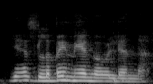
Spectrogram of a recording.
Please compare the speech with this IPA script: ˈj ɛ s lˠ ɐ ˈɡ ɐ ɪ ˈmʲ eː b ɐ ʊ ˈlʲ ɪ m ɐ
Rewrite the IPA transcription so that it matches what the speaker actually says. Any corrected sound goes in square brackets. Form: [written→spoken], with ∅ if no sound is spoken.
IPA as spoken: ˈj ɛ s lˠ ɐ [ˈɡ→ˈb] ɐ ɪ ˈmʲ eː [b→ɡ] ɐ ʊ ˈlʲ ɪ [m→n] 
